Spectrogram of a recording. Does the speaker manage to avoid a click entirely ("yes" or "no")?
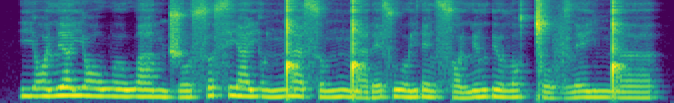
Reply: no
